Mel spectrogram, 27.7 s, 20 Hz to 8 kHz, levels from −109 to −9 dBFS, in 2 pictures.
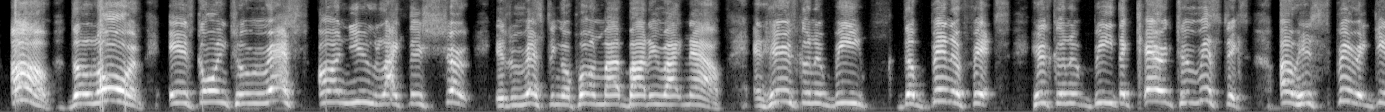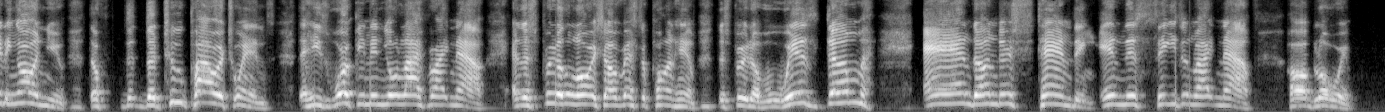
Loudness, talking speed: -20 LUFS, 165 wpm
